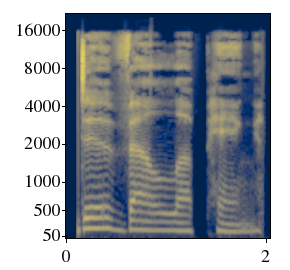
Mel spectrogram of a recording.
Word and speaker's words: developing: Stress vel and keep upping light and quick.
